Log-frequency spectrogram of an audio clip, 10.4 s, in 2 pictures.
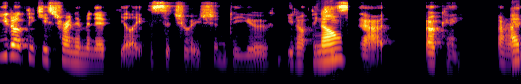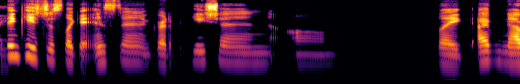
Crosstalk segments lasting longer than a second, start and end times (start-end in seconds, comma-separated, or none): none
